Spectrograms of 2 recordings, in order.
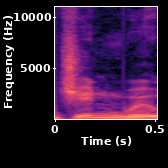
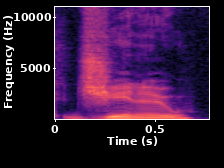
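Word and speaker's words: Jinwoo: It's technically only three times, but yeah, considering Jin Wu was it's not actually pronounced that way. It's Jinu, the W silent.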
